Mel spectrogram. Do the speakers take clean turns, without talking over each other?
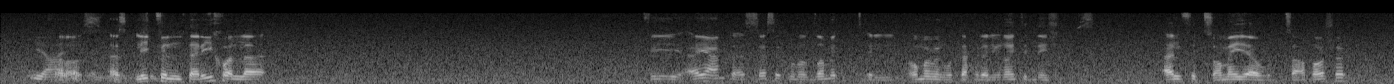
No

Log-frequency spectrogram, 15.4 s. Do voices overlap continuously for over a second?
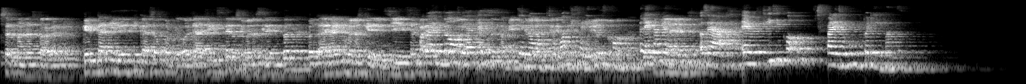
Yes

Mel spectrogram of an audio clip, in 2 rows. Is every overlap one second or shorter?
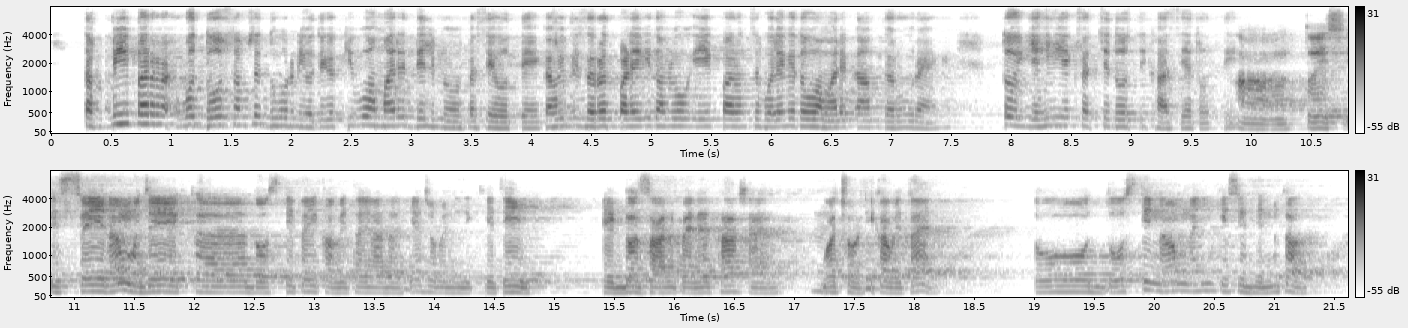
Yes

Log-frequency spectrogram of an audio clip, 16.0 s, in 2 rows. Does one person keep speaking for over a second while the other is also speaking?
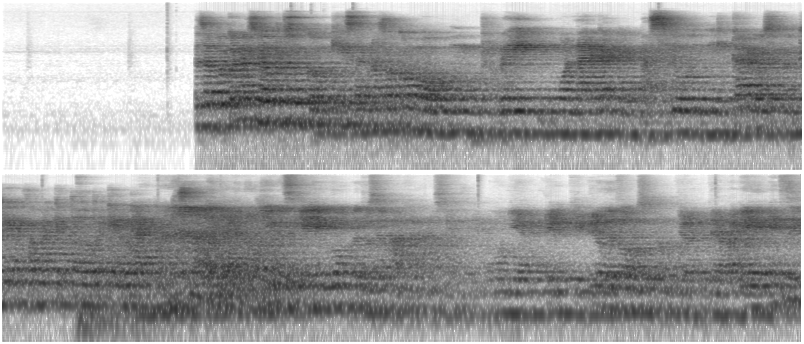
Yes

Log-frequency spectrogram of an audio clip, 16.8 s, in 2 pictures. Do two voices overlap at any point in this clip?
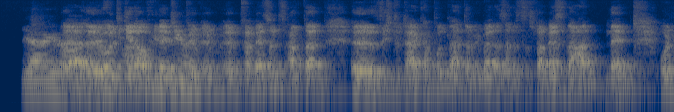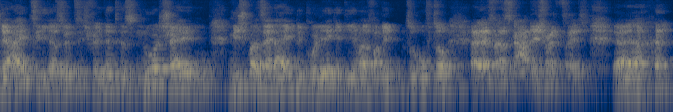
Yes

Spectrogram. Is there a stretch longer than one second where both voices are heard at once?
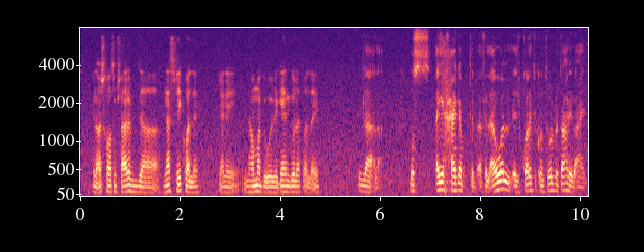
No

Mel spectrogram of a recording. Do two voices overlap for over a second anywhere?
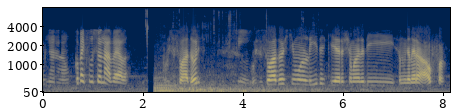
No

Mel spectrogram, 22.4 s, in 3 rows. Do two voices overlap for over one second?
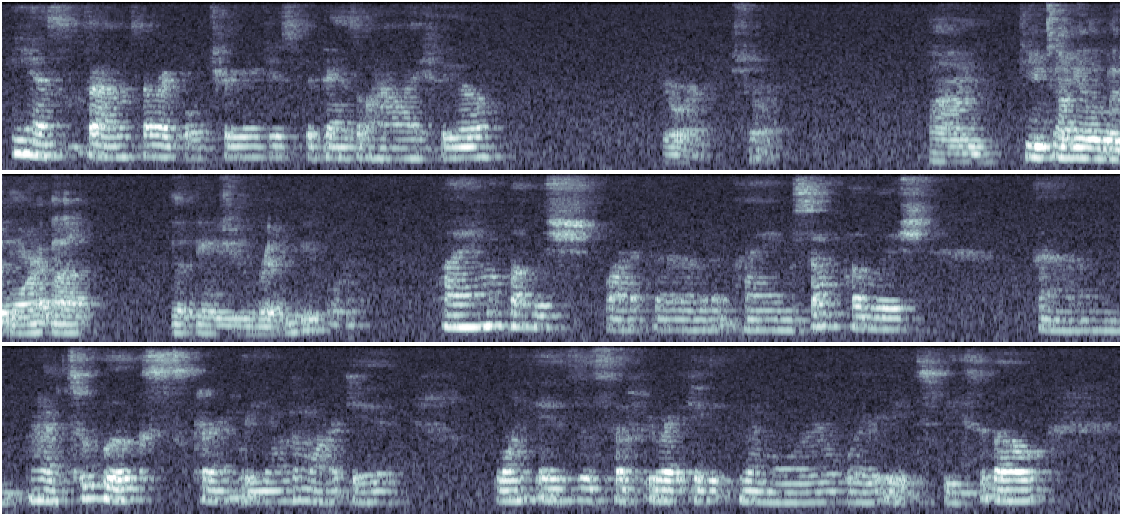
No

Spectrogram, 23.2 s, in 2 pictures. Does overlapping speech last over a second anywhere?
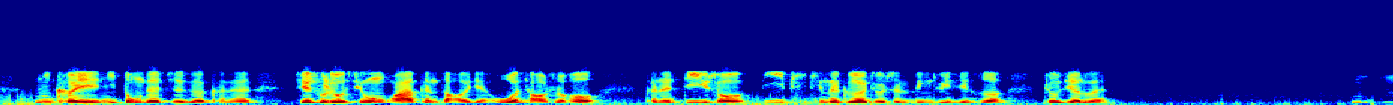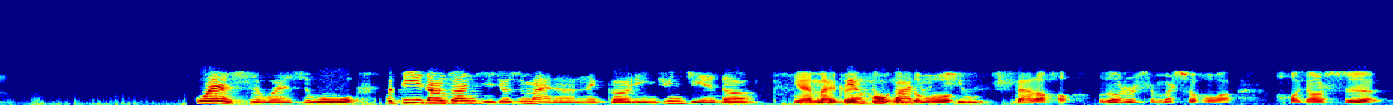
Yes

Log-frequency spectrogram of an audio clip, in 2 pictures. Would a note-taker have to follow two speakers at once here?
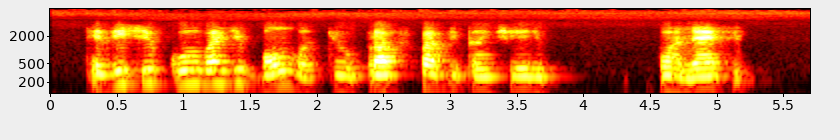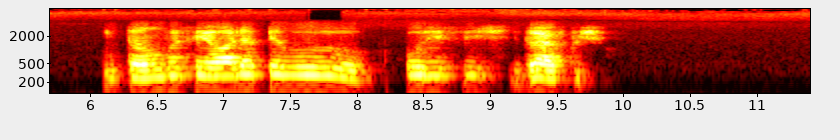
No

